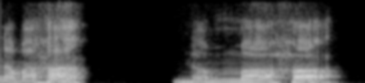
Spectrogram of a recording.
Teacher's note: when the visarga falls at the end of a line it gets two syllables there is an aspiration of the preceding vowel sound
